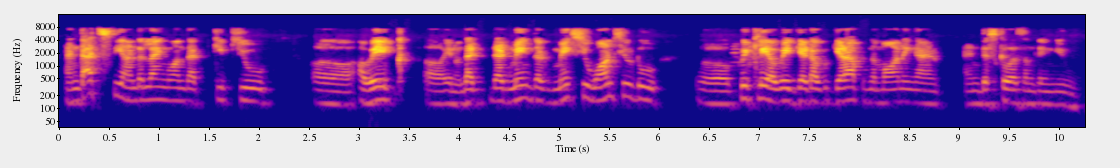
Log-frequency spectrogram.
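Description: A man from India, a Tamil speaker, talking slowly and thoughtfully as a podcast guest over a remote call. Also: a little high, steady tone, a bit bright, highs cut off. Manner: slow, searching, thinks aloud. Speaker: guest storyteller. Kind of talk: reflective interview talk.

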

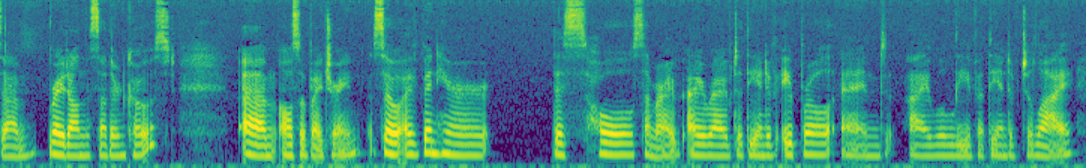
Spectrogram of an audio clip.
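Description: A woman chatting casually in a travel vlog, rambling and relaxed, with frequent ums and restarts, on a dull, lo-fi recording. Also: on the low side, creaky, no echo. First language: English. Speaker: vlogger.

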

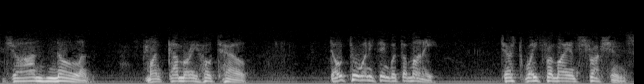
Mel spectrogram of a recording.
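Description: A man's voice: a little high, animated, moderate pace, gravelly, husky, heavily acted. An actor playing a crooked, greedy, impatient man in an old-time radio drama, bossy and slangy. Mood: agitated, bossy. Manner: hard-boiled, bossy, slangy. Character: crooked, greedy, impatient man hiding out after faking his death. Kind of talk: old-time radio drama acting with first-person narration. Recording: muffled, narrow-band old radio broadcast with music.

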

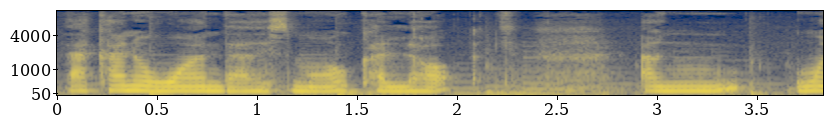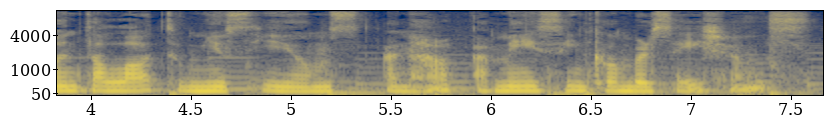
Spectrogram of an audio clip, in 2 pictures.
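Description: Woman w/ a smoky husky after-flu voice, gravelly and mellow, chatty podcast talk. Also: flat delivery, slow, soft background music. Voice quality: smoky, low voice. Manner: reflective, chatty, with soft laughs and restarts. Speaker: podcast host. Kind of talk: casual solo podcast monologue.

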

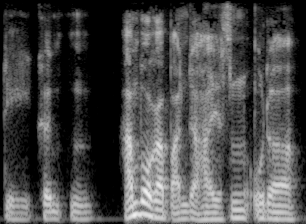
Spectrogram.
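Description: A man's voice: low-pitched, measured pace, a little mellow, husky. A man chatting casually as a podcast host in a colloquial, rambling way, often ending phrases with tag questions. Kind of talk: casual conversational review of audio dramas.

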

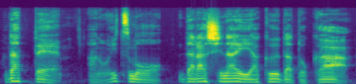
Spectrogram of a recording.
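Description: A man's voice: deep voice, normal speed, fairly bright tone, dry recording. A man hosting a radio show, chatting casually and playfully like an announcer, with conversational asides.

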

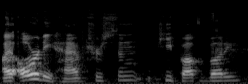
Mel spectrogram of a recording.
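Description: A man's voice: on the high side, normal speed. A man co-hosting a podcast in casual, joking banter with a playfully teasing manner. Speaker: podcast co-host.

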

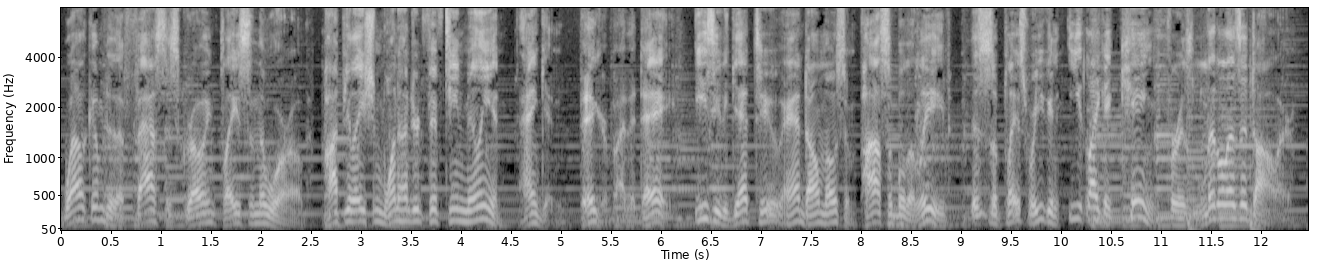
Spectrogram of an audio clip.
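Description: Wry gravelly announcer over guitar music. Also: male voice, medium pitch, big pitch swings, fairly quick, few pauses. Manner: wry, mock-promotional. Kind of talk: scripted ad narration. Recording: music bed under voice.

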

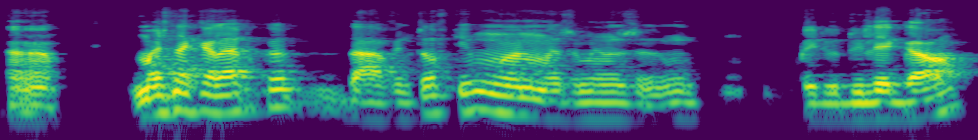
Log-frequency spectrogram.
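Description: A man's voice: on the low side, fast, fairly bright tone. A Brazilian man in his fifties with a Rio accent, chatting as a guest in a casual interview over a video call, rambling with many restarts and laughs. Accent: Rio de Janeiro Brazilian Portuguese. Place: at home in Australia. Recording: dull lo-fi video call audio.

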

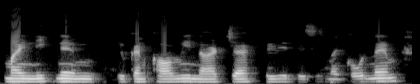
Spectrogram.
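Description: A young Bangladeshi man being interviewed on a casual podcast, his voice staying on a level, even pitch. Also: moderate pace, phone-quality sound. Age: young adult. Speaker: interview guest, freelance web developer.

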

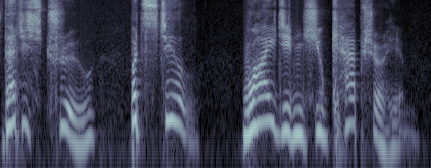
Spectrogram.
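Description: A man acting out a witty, mocking diplomat in an audiobook, needling his guest with ironic emphasis. His voice sits high and the reading is unhurried. The sound is dry and close. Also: sing-song, slightly rough, dry recording, heavily acted. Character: sardonic witty male diplomat, mocking and urbane.

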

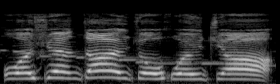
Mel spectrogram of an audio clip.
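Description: A woman's voice: sits high, steady tone, drawn-out words, a bit bright, faint music behind, heavily acted. A woman voicing a timid little boy bear who stammers and whimpers in fright, from a children's storybook. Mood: scared.

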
